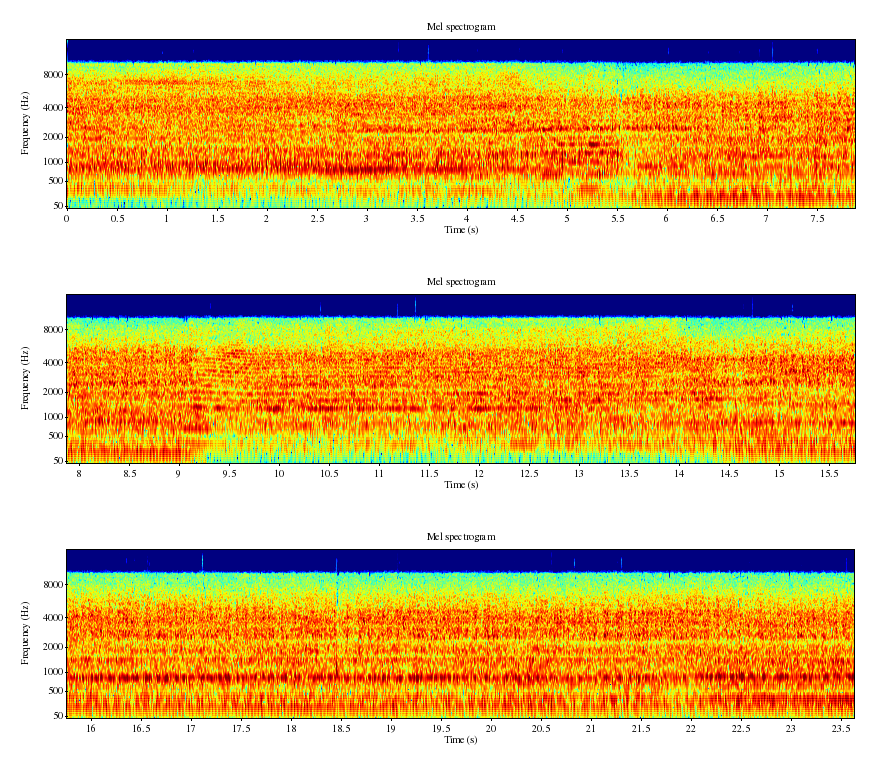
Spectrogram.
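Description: A petrol engine drones loudly and steadily.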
